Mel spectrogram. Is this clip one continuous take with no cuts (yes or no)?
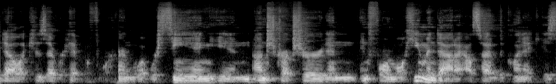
no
